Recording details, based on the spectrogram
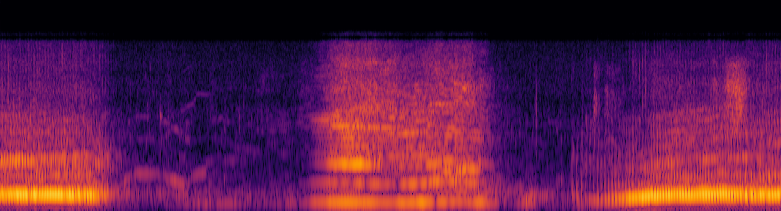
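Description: Humpback whale song: long, droning moans with a rich harmonic tone, separated by brief quieter sweeping notes.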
